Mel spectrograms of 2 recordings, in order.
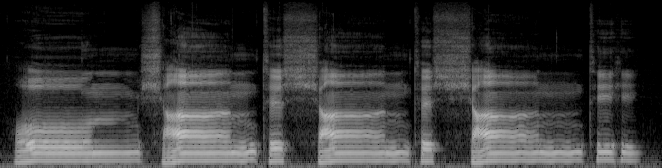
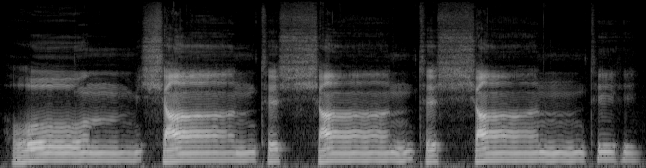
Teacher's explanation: Note that the visarga is pronounced as sha to match the following letter.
